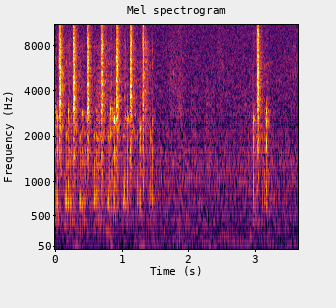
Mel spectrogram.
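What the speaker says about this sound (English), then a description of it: "I'm going to just spray my face." Makeup setting spray misted onto a face to set highlighter and balm, heard as a quick series of close, short hissing pumps, then a pause and one more spritz.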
